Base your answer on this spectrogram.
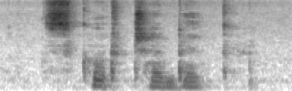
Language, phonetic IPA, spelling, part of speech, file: Polish, [skurˈt͡ʃɨbɨk], skurczybyk, noun, LL-Q809 (pol)-skurczybyk.wav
